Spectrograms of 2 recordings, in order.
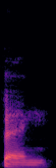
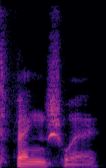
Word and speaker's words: feng shui: I guess it is Fang it's feng shui it's an e because I think Fung Shui is spelled with you fun yeah it's spelled with an E oh is it okay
